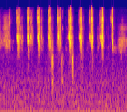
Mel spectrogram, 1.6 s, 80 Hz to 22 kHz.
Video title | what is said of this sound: Kamry K200 Review and Giveaway! | that thread is really good as you can probably hear if I shake it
